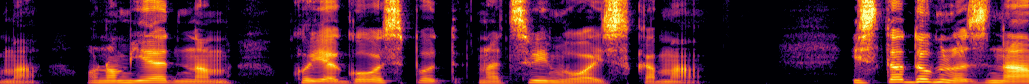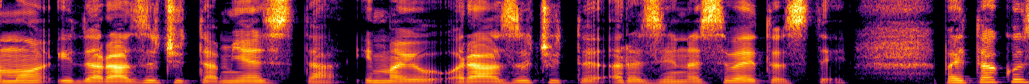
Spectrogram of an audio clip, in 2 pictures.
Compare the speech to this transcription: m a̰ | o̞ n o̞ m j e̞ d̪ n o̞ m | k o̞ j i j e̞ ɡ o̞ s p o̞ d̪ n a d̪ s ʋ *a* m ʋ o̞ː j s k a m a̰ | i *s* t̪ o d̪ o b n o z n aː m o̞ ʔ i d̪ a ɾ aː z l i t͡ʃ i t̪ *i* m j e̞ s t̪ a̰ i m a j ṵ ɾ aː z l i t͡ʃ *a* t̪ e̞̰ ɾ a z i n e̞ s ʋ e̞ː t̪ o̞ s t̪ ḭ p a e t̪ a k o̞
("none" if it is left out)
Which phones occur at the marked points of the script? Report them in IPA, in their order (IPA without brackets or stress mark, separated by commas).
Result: i, s, a, i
